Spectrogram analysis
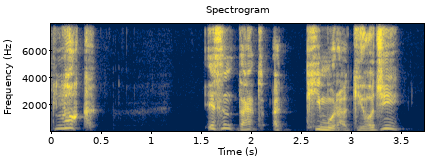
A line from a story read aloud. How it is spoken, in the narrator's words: the American exclaims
